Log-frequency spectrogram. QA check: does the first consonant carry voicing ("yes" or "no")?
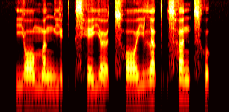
yes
